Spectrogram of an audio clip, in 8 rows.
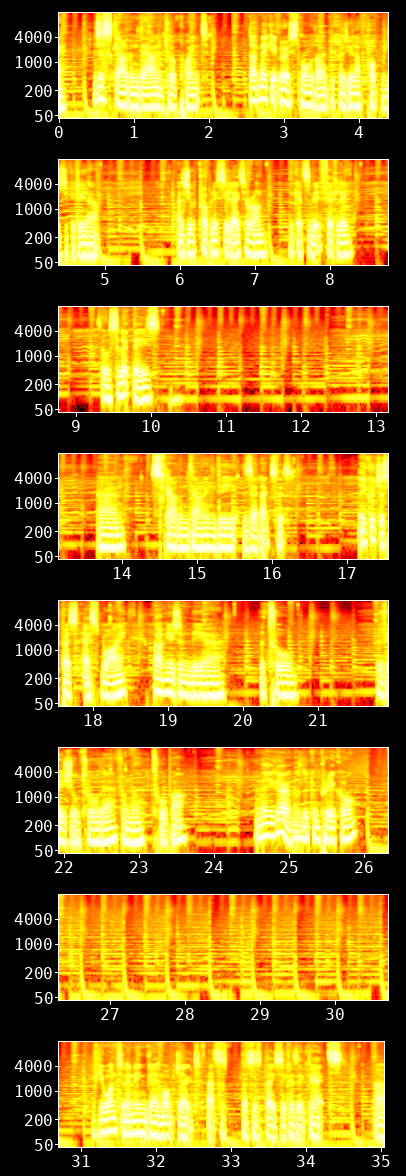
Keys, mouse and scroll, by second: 0.9 click, 5.6 scroll down 1, 6.1 shift+middle click, 6.6 middle click, 7.6 click, 8.5 shift+click, 9.0 middle click, 10.3 middle click, 11.0-11.4 scroll up 1, 11.5 middle click, 12.3 shift+click, 13.0 shift+click, 13.8 middle click, 16.0-16.4 scroll up 1, 17.3 click, 23.6 Tab, 24.2 scroll down 1, 24.8 click, 25.1 middle click, 26.2 click, 26.7 middle click, 32.4 click, 33.1 click, 33.4 shift+middle click, 34.5 scroll down 1.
